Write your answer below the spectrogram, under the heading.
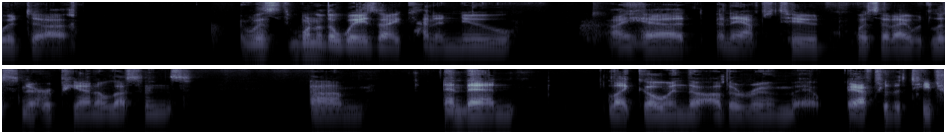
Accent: Rochester, Michigan, United States; also born or lived in Royal Oak, Michigan / East Lansing, Michigan; I grew up in Royal Oak and then moved to Rochester and went to Rochester schools

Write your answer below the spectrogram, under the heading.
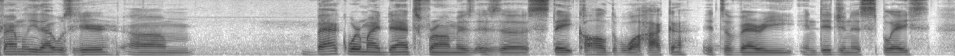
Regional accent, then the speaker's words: Salt Lake City, Utah, United States; also born or lived in Mexico City, Mexico; grew up in Salt Lake City. Uh, I was born in Mexico, Mexico City.

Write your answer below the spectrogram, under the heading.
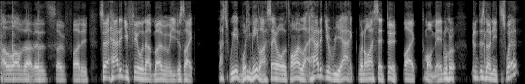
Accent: Adelaide, South Australia, Australia; I grew up in Adelaide

